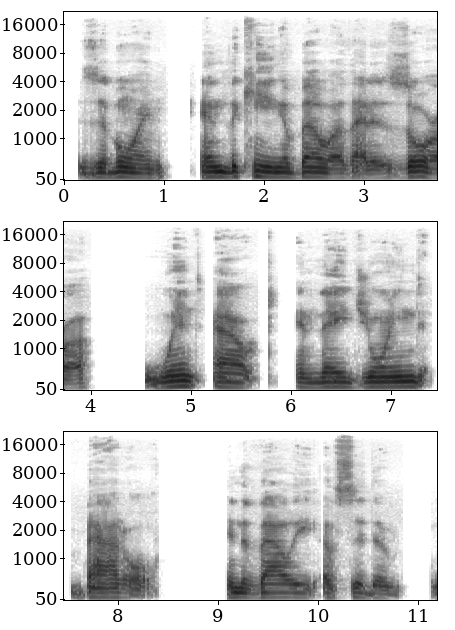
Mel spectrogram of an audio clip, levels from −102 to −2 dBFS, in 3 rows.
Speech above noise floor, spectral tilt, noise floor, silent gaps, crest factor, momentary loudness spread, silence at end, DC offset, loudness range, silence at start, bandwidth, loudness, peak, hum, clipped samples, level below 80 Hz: over 70 dB; -7 dB/octave; under -90 dBFS; 1.08-1.25 s, 4.05-4.53 s, 5.16-5.21 s, 5.89-6.03 s, 7.44-7.51 s, 8.45-9.07 s, 10.88-11.11 s; 16 dB; 13 LU; 0 s; under 0.1%; 5 LU; 0.15 s; 18.5 kHz; -21 LUFS; -4 dBFS; none; under 0.1%; -80 dBFS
